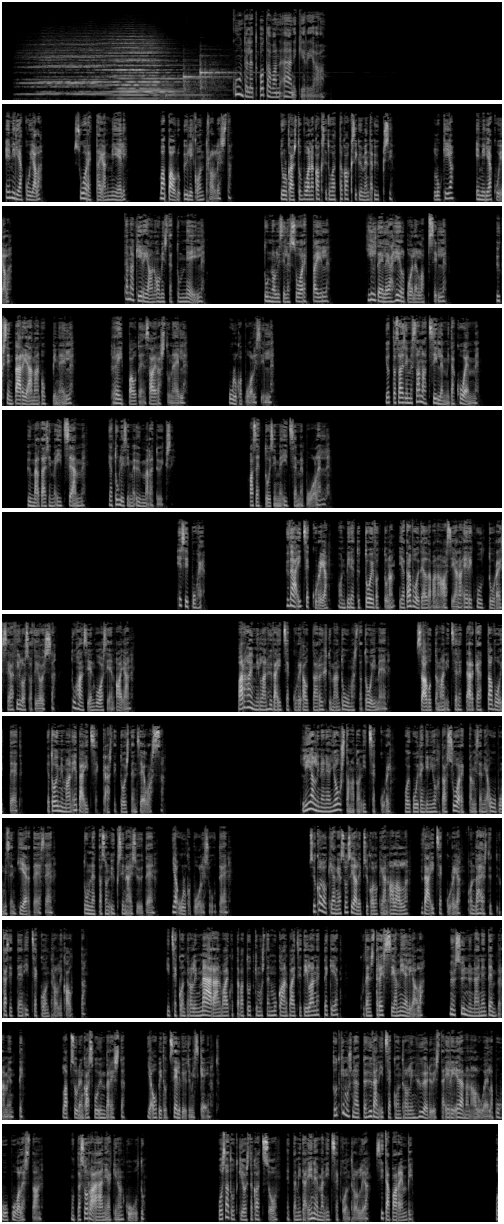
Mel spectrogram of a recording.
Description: Suorittajan mieli – Ljudbok – Laddas ner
